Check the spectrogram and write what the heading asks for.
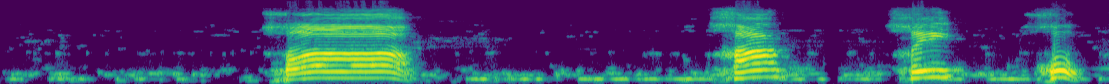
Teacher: حلق کے منہ کی جانب والے حصے سے ادا ہوتا ہے. حلق میں یعنی اوپر سے.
